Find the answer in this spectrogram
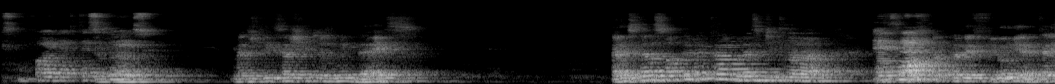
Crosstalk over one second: none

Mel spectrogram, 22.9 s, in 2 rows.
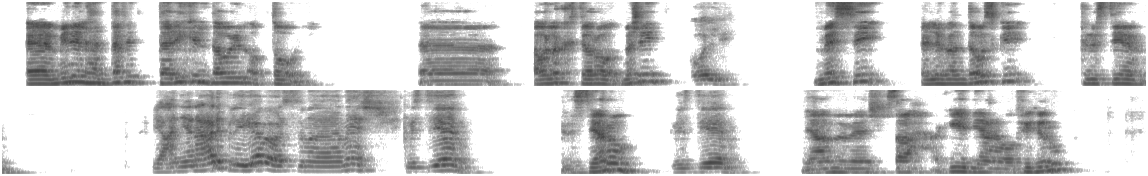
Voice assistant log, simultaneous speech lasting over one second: none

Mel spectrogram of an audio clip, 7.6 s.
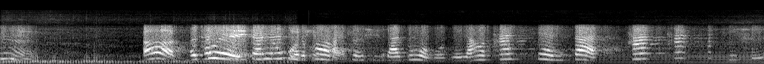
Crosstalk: present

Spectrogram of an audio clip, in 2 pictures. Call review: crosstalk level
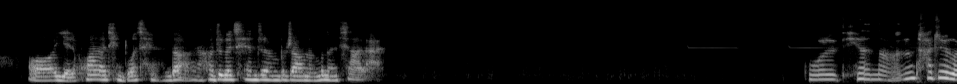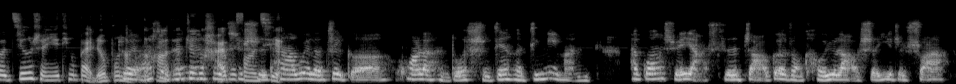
present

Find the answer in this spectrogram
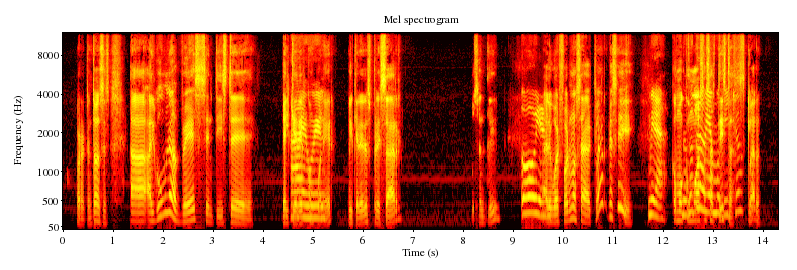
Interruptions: present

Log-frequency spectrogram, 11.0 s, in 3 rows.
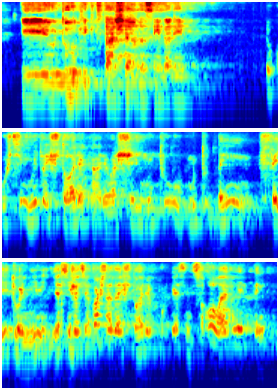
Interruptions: none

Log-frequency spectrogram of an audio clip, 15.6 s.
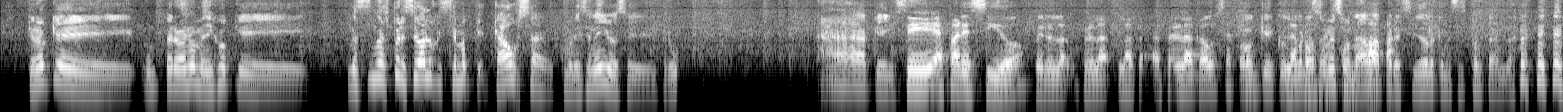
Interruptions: present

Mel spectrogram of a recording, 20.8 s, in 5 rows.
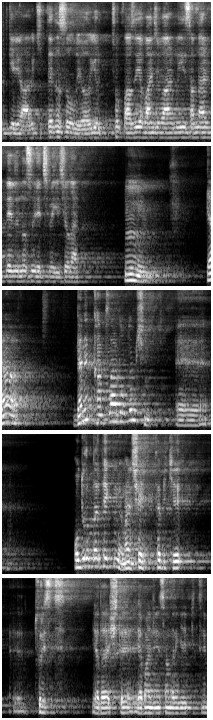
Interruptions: none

